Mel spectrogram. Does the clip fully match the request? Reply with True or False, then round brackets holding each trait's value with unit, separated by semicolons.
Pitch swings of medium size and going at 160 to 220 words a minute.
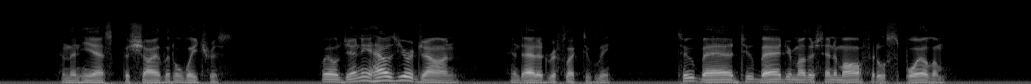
True (3.6 semitones; 165 wpm)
